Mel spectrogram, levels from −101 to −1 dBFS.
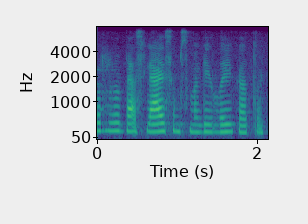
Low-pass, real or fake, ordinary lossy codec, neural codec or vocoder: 7.2 kHz; real; Opus, 24 kbps; none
